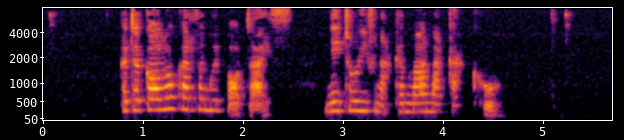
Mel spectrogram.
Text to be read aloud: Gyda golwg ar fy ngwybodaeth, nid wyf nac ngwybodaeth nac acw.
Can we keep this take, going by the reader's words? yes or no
no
